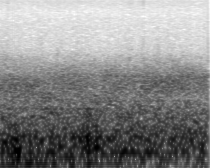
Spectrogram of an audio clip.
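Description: Steady outdoor noise of wind on the phone's microphone mixed with street traffic.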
